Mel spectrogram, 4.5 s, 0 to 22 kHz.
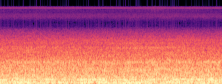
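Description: N700A Shinkansen train pulling into the station to stop, giving a steady rumble of wheels and running noise.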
